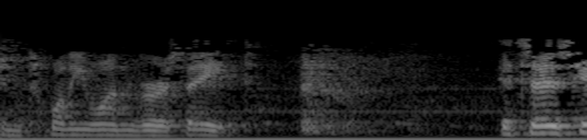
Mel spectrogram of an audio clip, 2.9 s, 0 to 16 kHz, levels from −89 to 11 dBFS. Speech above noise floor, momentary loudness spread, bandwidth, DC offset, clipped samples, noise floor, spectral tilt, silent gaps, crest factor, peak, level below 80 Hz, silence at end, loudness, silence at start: 27 dB; 21 LU; 5.6 kHz; 0.3%; under 0.1%; -66 dBFS; -2 dB/octave; none; 22 dB; -20 dBFS; -82 dBFS; 0 s; -42 LUFS; 0 s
